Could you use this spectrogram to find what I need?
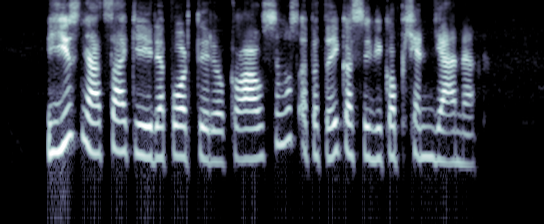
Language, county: Lithuanian, Alytus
